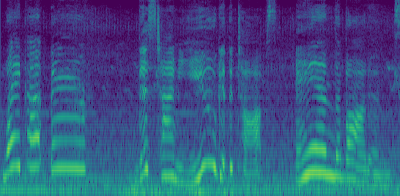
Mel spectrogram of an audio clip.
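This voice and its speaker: A woman plays a clever trickster hare from a children's storybook. His voice is very high and cheerful, with a sly sing-song lilt and an unhurried pace. The recording has clear background noise. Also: very animated, exaggerated voice. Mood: gleeful calling.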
